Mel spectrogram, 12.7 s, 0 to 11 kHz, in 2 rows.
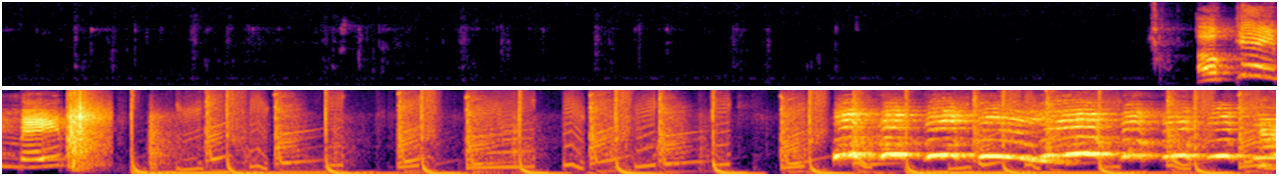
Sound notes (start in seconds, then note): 6.4 snaps fan; 7.0 upbeat music; 10.4 laughs hysterically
